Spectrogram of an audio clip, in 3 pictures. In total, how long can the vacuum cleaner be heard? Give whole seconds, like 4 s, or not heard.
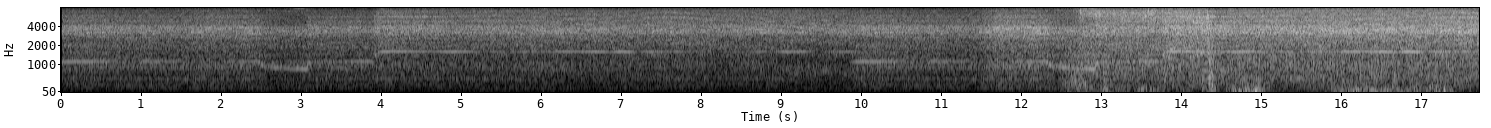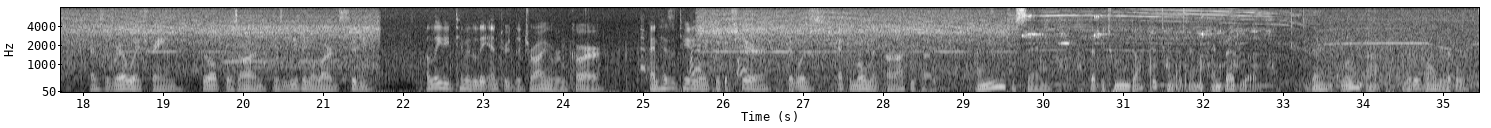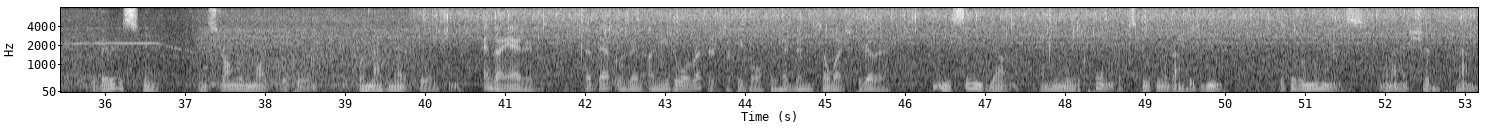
49 s.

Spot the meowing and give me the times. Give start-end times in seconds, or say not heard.
not heard.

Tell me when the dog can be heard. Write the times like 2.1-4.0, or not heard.
24.9-26.4.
